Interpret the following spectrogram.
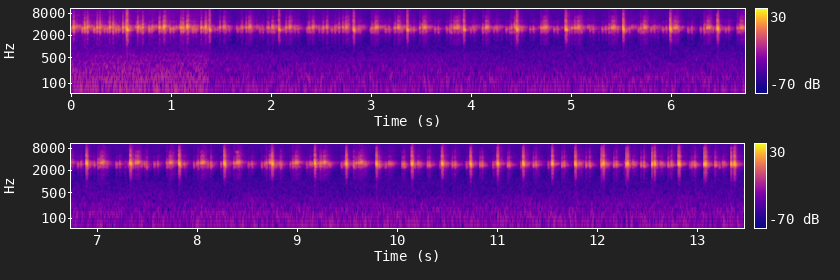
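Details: Nocturnal frog or toad: a long run of crisp, high ticks repeated several times a second, steady for over ten seconds, with low rumbling background sound fading out after the first second.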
